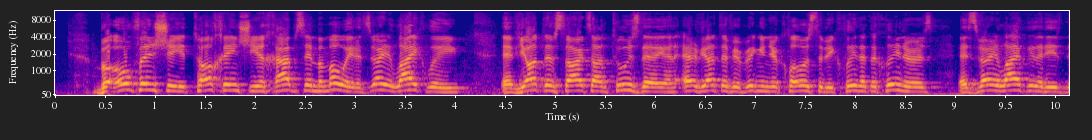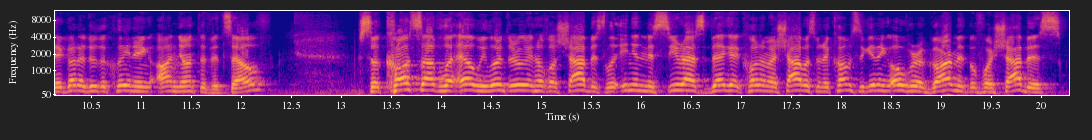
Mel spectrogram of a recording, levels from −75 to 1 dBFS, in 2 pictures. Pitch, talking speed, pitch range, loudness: 200 Hz, 170 wpm, 180-220 Hz, -17 LUFS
